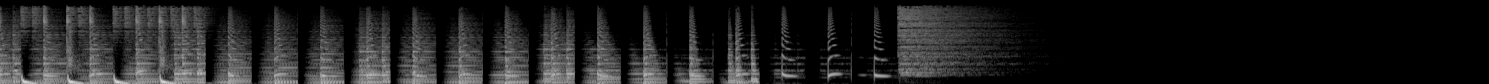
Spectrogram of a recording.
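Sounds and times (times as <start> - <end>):
electro mix: 0.0 - 10.6.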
